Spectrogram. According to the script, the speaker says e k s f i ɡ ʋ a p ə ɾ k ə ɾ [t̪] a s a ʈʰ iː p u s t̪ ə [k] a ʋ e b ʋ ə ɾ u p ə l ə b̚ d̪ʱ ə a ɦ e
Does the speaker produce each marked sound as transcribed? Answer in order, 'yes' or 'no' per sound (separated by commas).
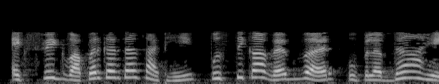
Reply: yes, yes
